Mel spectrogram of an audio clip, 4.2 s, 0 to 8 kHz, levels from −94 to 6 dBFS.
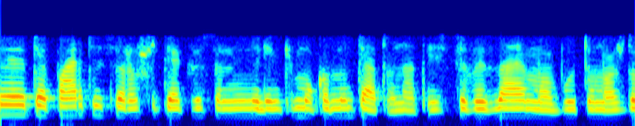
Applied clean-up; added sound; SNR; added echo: none; none; none; none.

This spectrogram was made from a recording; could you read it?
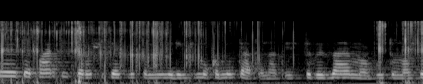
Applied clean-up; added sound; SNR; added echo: none; Crack / Crushing; 5 dB; reverberation time 0.7 s.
